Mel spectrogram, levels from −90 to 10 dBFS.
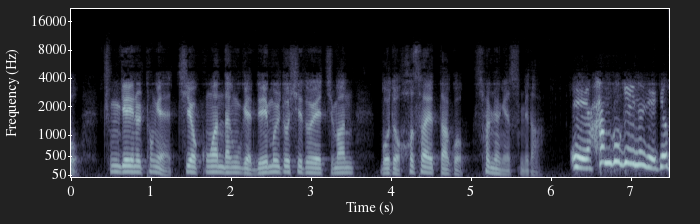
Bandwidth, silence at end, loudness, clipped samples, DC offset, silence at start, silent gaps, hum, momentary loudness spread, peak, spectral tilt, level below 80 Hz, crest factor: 9 kHz; 0 s; -22 LUFS; under 0.1%; under 0.1%; 0 s; none; none; 16 LU; -2 dBFS; -7 dB/octave; -56 dBFS; 20 dB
